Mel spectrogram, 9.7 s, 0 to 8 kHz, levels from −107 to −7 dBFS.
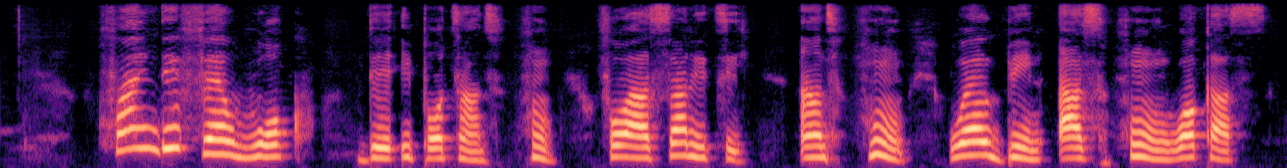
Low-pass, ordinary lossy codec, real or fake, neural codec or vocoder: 7.2 kHz; none; fake; codec, 16 kHz, 4 kbps, FreqCodec, larger model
